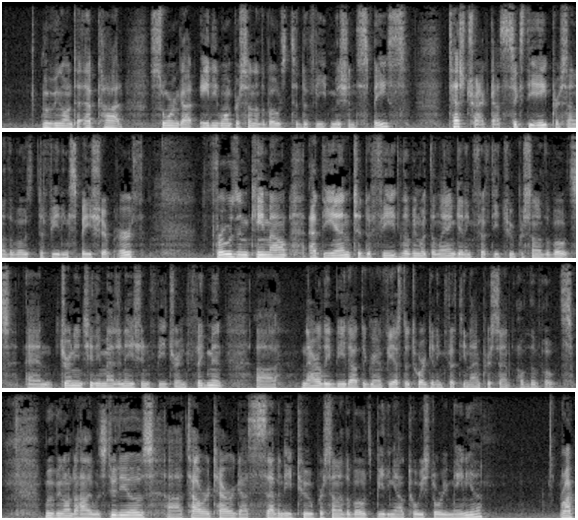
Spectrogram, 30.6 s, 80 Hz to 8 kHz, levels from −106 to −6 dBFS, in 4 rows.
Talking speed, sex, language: 160 wpm, male, English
